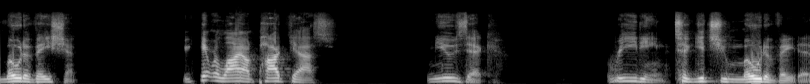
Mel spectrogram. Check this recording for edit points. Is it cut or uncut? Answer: uncut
